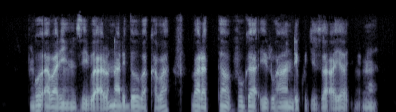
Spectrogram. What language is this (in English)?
Kinyarwanda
